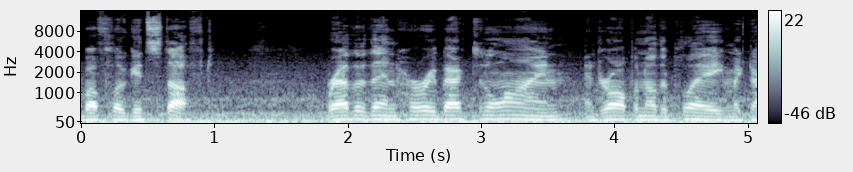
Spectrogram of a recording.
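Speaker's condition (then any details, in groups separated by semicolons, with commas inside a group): No condition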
